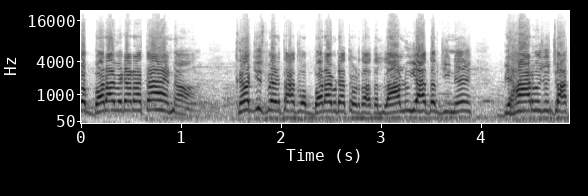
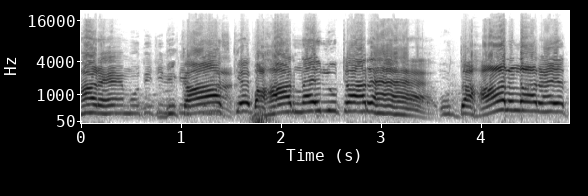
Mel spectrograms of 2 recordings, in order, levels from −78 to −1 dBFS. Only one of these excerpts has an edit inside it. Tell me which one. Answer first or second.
second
